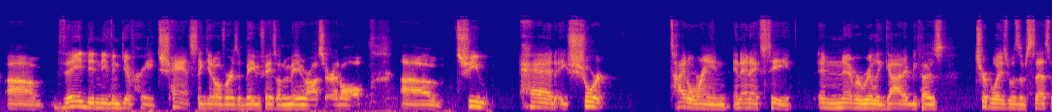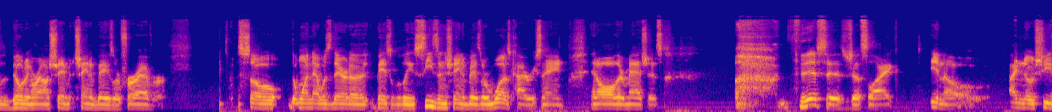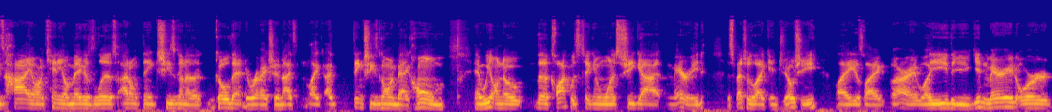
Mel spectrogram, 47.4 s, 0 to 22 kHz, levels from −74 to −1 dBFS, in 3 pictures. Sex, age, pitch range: male, 20-39, 105-125 Hz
